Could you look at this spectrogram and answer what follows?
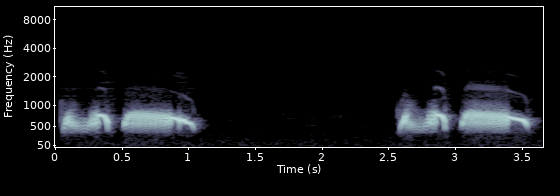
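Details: Spotted dove calling to stir up fighting, used as a decoy. Two identical phrases sound about two and a half seconds apart, each a quick double coo followed by a held, buzzy croo that drops at the end, against silence.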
